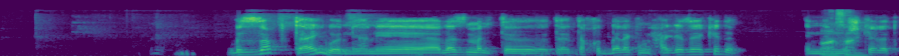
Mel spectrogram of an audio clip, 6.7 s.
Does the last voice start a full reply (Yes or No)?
No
